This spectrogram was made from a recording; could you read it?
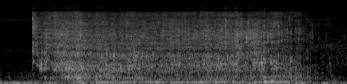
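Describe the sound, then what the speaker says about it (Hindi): Water gushes into a tub holding a block of ice, set up for an ice bath challenge; a loud, steady, broadband rush continues for several seconds. "इसमें पानी लोड हो रहा है अभी।"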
